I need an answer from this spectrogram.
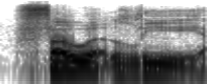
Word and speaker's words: Foley: It's pronounced Foley. I see. Like Foley.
